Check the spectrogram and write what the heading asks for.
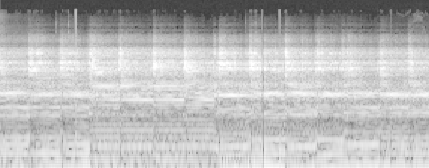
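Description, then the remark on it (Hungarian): A dense music recording squashed by heavy compression after the compressor threshold was pushed up, its loudness pinned flat and its attacks blunted, with a harsh, distorted, smeared texture throughout and no voices. “Tehát van egy ilyen, van egy ilyen kiegyenlítgetés, ami a jókása felvétel, ez már megette a torzító, sajnos az indítását nem annyira érzékelhető,”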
